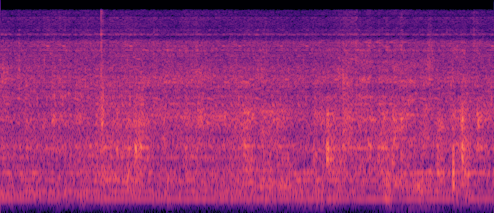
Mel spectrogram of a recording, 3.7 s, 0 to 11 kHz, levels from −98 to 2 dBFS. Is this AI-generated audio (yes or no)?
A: yes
